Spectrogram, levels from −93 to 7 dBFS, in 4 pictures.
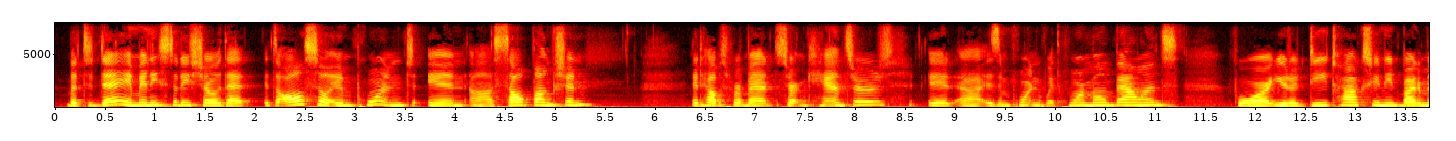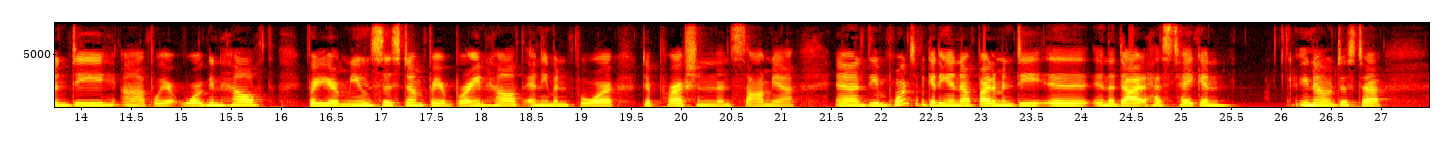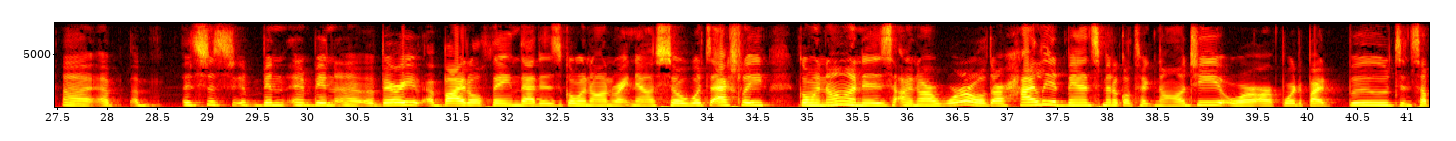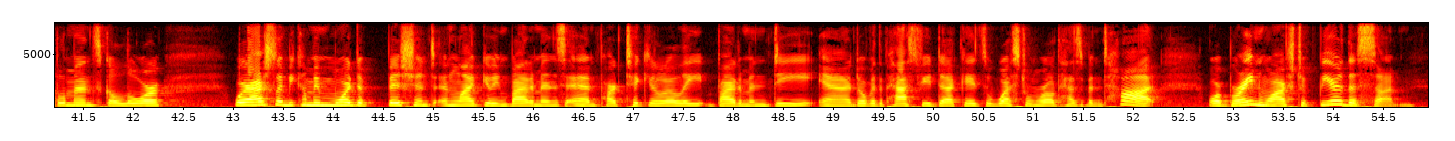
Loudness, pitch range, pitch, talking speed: -16 LUFS, 200-240 Hz, 225 Hz, 150 wpm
